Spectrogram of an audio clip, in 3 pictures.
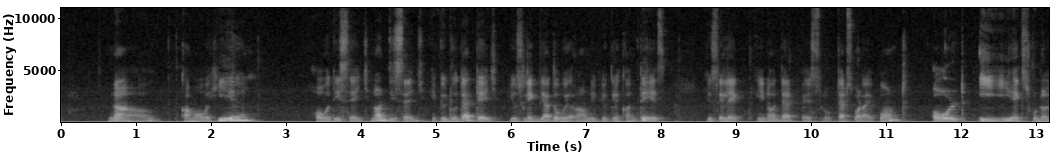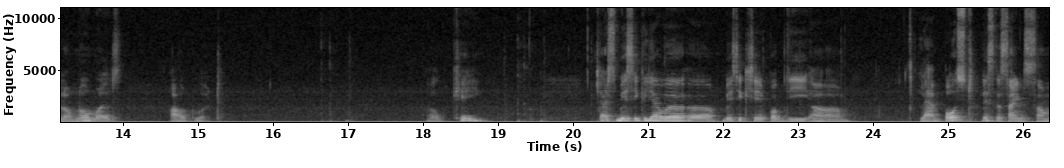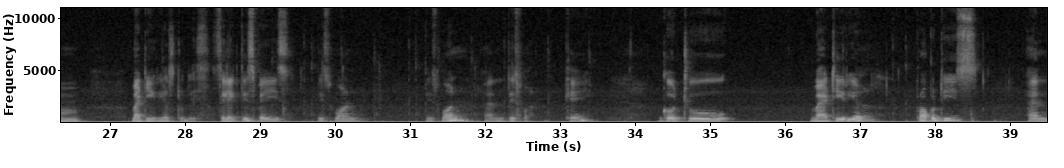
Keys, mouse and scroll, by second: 0.1-0.7 scroll down 2, 1.4 click, 1.9 scroll up 3, 2.3-5.1 middle drag, 5.1 alt+click, 7.7 alt+click, 8.2 scroll up 1, 8.3-8.9 middle drag, 8.9-9.2 scroll down 3, 9.2-10.1 middle drag, 10.1-10.4 scroll down 2, 10.4-12.0 middle drag, 12.0 alt+e, 17.1-19.3 middle drag, 19.3 click, 19.6-20.5 middle drag, 20.5 scroll down 2, 20.8-23.2 middle drag, 23.2-23.6 scroll up 2, 23.6-26.8 middle drag, 27.3-28.1 middle drag, 28.1 click, 28.6-29.6 middle drag, 29.6 shift+drag, 30.1-31.0 middle drag, 31.0 shift+click, 31.4-32.2 middle drag, 32.2 shift+click, 32.8-35.9 middle drag, 37.5 click.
